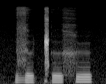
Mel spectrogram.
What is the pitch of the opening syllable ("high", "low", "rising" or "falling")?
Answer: low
